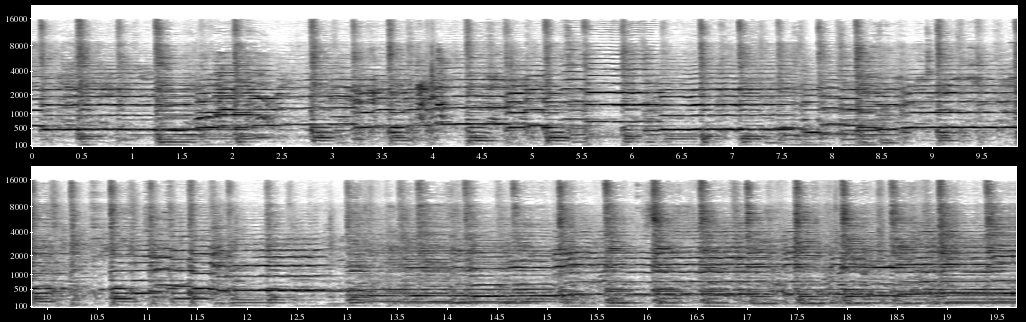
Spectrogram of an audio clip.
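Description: Live blues band playing an instrumental passage: a bowed fiddle plays long, sliding melody notes over strummed acoustic guitar and electric guitar.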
